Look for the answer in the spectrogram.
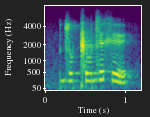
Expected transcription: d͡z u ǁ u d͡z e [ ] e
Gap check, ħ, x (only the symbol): x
